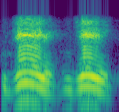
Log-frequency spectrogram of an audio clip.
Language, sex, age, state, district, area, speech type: Hindi, male, 60+, Uttar Pradesh, Azamgarh, rural, conversation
